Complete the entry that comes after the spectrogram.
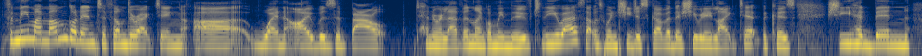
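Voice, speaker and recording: A woman's voice: mid-range voice, a little fast, smooth. A young woman from England with an English accent, chatting as an actress guest in an interview, upbeat and self-deprecating. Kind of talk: casual interview chat.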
